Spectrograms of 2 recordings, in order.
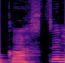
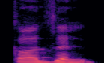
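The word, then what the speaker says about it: castle: जैसे टी ए एस टी एल ई काजल इसको कास्टल नहीं बोलेंगे बल्कि बोलेंगे काजल बी यू एस टी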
